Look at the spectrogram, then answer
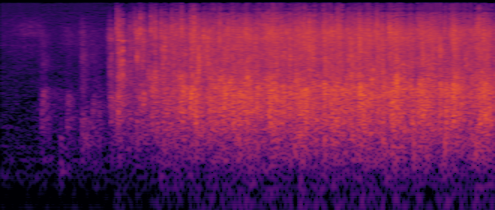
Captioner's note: applause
